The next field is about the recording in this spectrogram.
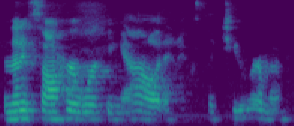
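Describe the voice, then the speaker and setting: Woman in her 40s, lowish voice, fitness coach chatting casually, kinda gushy. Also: flat delivery, very fast, creaky, dull audio. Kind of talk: casual conversational interview.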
